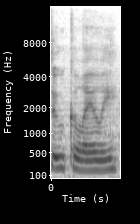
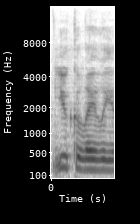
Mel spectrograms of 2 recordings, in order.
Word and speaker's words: ukulele: the correct pronunciation ukulele there's two pronunciations the hawaiian pronunciation is ukulele okay so i try to honor that but it's so often called ukulele as well uh i'm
